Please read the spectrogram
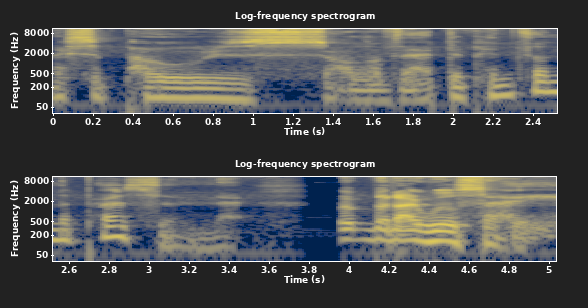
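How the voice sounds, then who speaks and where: A man does a put-on character voice with very wide pitch swings at a fairly slow pace, on a very clean recording with a silent background. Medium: actual play. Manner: cryptic, measured.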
